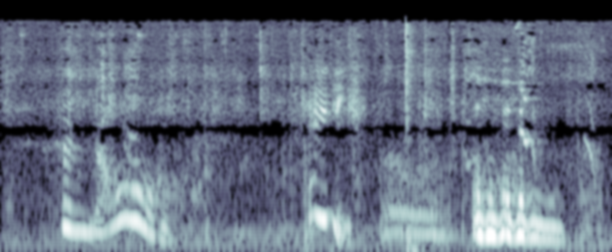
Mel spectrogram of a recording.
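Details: Three-week-old Icelandic Sheepdog puppies at play, giving short tonal whining yelps that rise and fall in arcs, in three bursts over five seconds, with a person's voice nearby.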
